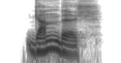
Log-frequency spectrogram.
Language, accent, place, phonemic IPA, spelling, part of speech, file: German, Germany, Berlin, /ˈɡambɪʃ/, gambisch, adjective, De-gambisch.ogg
- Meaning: of Gambia; Gambian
